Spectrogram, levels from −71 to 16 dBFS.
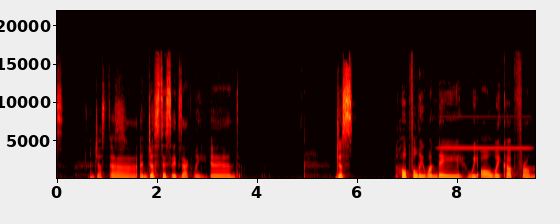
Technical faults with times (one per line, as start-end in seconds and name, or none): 7.52-9.57 feedback whistle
